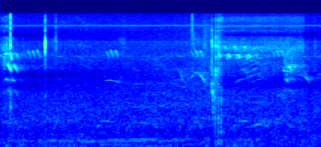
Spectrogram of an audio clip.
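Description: Small birds chirping with many short, high calls over a steady low background noise, with a sharp click about three seconds in.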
